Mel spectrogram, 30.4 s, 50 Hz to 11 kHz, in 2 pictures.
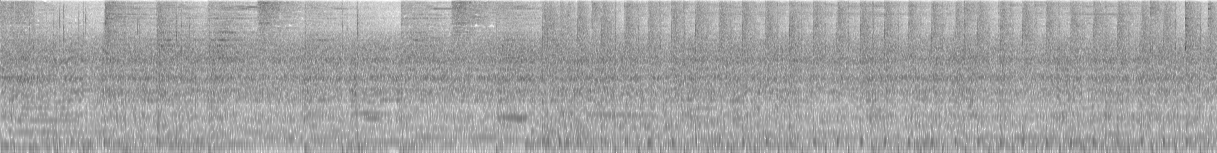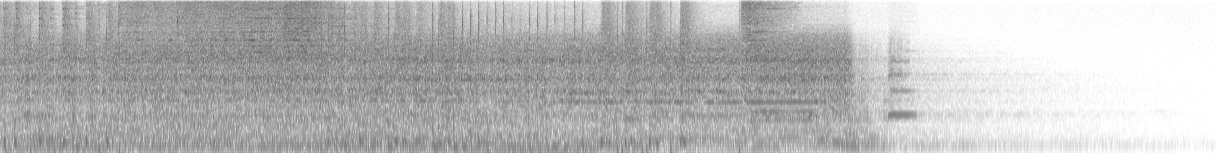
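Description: Thrash metal punk band playing live: electric guitars, bass and fast drums at full volume. About 26 seconds in the song stops on a last hit that rings out and fades away to near silence.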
